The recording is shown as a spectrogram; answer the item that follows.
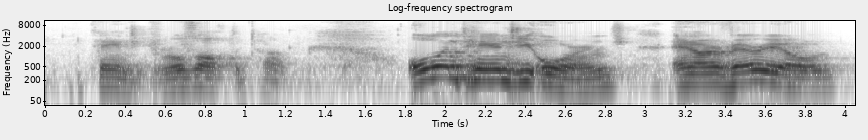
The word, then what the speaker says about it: Olentangy: bands will be airsville evergreen limashawnee slovenia northview olynyk digi actually it's pronounced olen tanji oh thank you drake olintanji tangies rolls off the tongue olentangy orange and our very own band of class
